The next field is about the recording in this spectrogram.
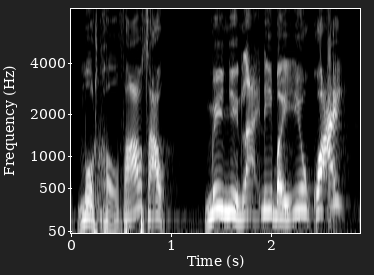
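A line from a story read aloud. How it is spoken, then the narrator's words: Wounded, shouting. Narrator (Vietnamese): Một vị pháp sư cầm cái chuông, khắp người đầy máu tươi, vết thương vẫn chảy máu, mà quát lên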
